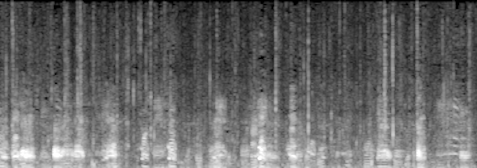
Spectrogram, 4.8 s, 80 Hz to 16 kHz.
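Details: Morning rush of over 700 ducks and geese heading to the lake. Separate loud, rasping quacks stand out, some in quick pairs, over a steady murmur from the rest of the flock.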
